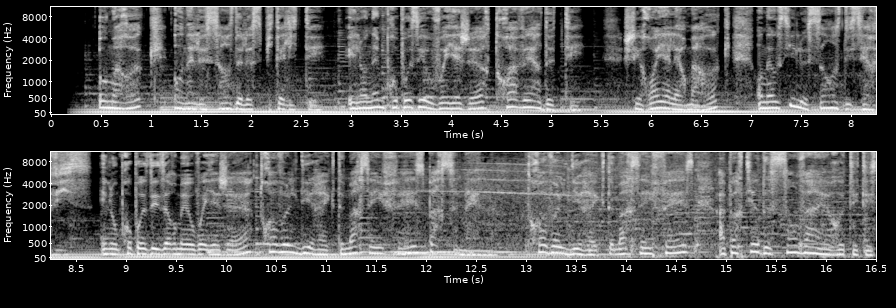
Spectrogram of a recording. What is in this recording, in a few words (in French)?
radio sensuelle elegante; royal air maroc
